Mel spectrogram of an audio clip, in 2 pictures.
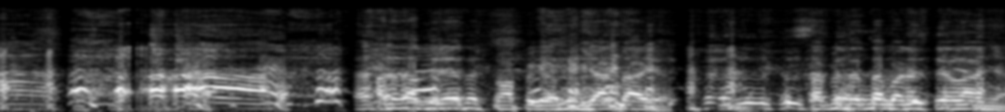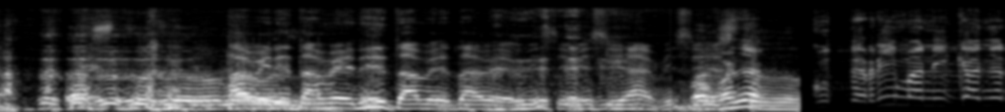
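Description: Men laugh loudly nearby.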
